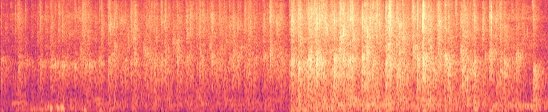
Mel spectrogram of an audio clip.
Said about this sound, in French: Euh, merci beaucoup. Donc, vous pouvez applaudir.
